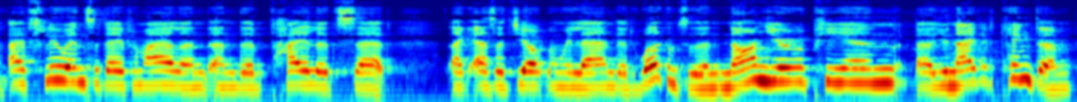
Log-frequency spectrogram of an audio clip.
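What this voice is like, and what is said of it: Danish accent. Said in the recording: “if you've got a Danish accent”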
